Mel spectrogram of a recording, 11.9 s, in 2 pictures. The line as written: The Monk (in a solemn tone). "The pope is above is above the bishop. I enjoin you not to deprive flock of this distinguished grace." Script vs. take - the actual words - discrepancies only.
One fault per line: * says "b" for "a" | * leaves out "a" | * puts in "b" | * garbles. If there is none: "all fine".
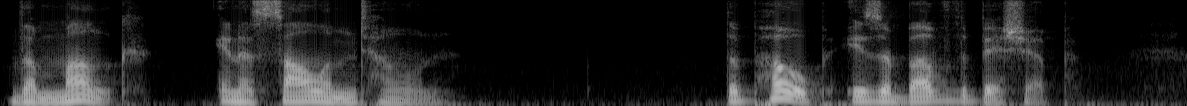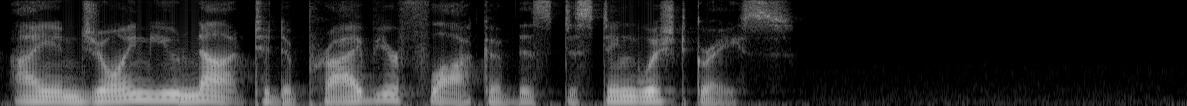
* leaves out "is above"
* puts in "your"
